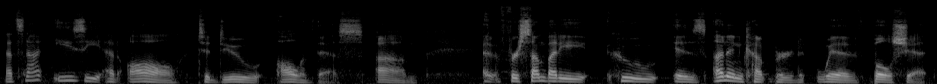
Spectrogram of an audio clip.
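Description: Male interviewer, easygoing and chuckly, a bit rough-voiced, stumbles through restarts. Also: mid-range voice, very animated. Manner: laid-back, chuckling, halting restarts. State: slightly rough morning-after voice. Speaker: interview host. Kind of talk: casual interview chat.

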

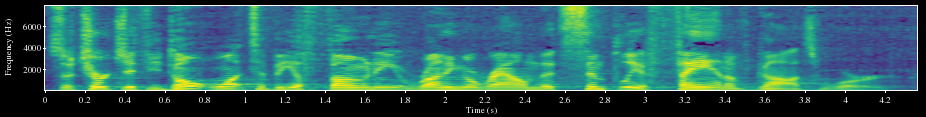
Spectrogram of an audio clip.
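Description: A man's voice: fairly high pitch, animated, fairly quick, darkish tone. A man from preaching a sermon to his church, earnest and pleading, often restarting his phrases. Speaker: pastor. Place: church sanctuary. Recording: long hall reverb.

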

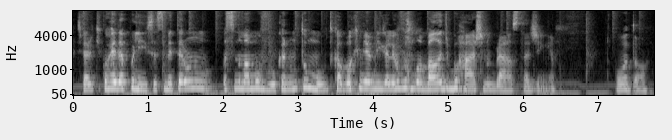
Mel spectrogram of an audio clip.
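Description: A young woman with a Brazilian Portuguese accent hosts a podcast, spinning astrology-themed stories in a casual way full of laughter and slangy asides. Her voice is fairly high and darkish in tone, steady, and quick-paced.

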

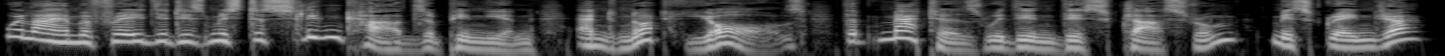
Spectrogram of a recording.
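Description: A man voicing a prim, condescending woman teacher who speaks smoothly and sleekly. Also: medium pitch, wildly swooping pitch, unhurried, hardly any pauses, fairly bright tone, no echo, clean studio sound, voice pushed up, full character voice.

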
